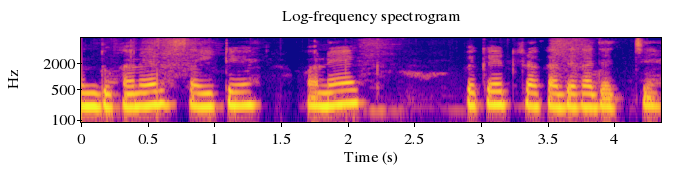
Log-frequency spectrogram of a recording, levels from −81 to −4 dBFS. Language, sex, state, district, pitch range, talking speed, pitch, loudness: Bengali, female, Assam, Hailakandi, 205-230 Hz, 95 wpm, 215 Hz, -15 LUFS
